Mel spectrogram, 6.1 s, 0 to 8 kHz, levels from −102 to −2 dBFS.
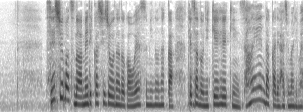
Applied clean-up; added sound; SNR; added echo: none; none; none; none.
